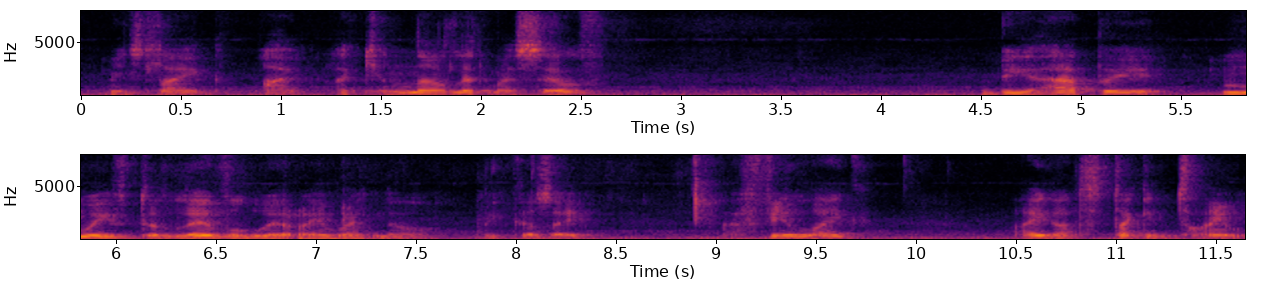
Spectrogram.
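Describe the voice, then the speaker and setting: A man with a non-native accent speaks at a fairly slow pace with a fairly high pitch, ordinary pitch variation and long, frequent pauses. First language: not English. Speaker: artist. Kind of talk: late-night personal monologue. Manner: hesitant, halting.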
